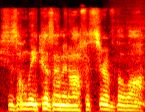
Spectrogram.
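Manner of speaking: whispering. Kneeling beside her and holding out a hand, you speak to her in a whisper. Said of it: "I'm just gonna whisper".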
